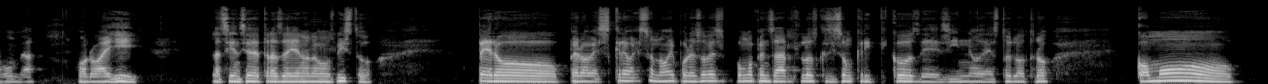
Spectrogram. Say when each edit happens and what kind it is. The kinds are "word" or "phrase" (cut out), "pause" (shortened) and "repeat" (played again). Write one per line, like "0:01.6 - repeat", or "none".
0:09.2 - word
